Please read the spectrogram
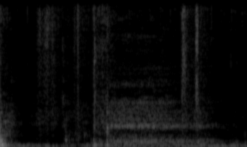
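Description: Near silence: quiet room tone in a pause between speech, with a faint click about a second in.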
